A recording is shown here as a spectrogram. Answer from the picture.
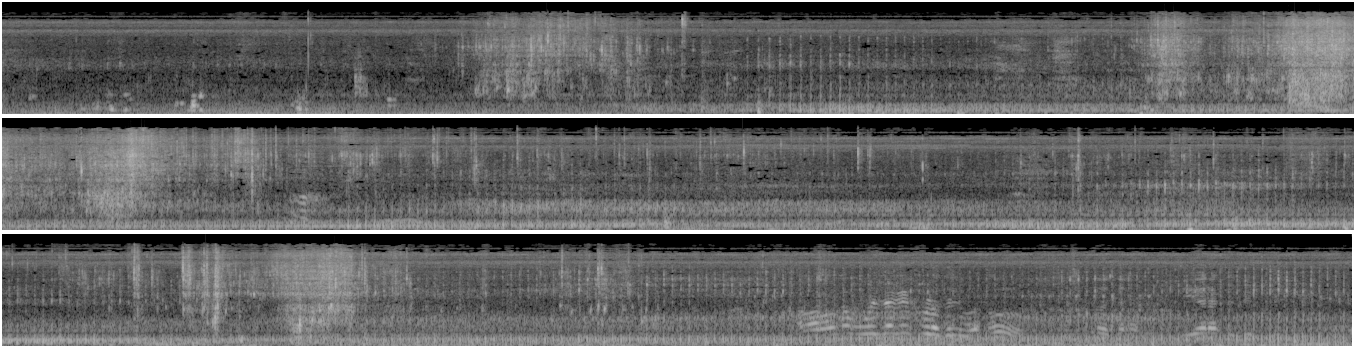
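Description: Shallow river water splashing and sloshing as someone wades and handles a fishing net, with a few louder splashes. Under it runs a steady low hum, and indistinct voices come through near the end.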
